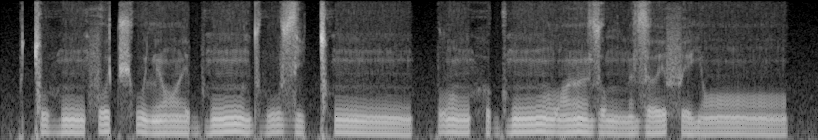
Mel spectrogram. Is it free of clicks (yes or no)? no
